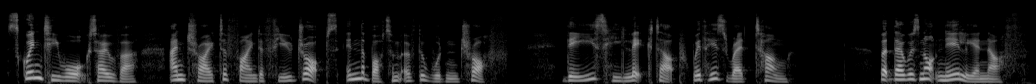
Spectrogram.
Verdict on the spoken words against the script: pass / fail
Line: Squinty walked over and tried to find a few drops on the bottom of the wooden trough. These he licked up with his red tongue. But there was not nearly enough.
fail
